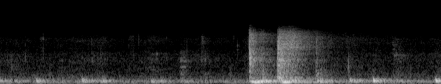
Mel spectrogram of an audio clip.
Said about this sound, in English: Here we are. I'll get the door.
